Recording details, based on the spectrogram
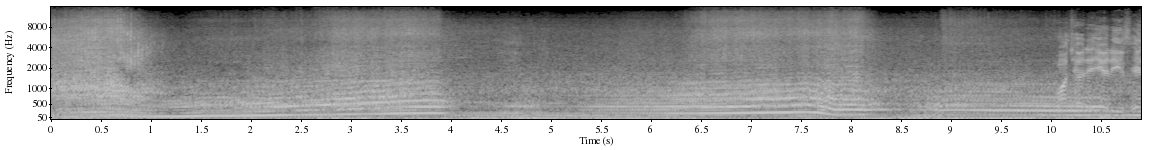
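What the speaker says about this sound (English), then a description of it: "I want y'all to hear these engine, man." Inside a 400whp Infiniti Q50 on a late-night drive, the engine and loud exhaust climb through repeated hard pulls, each rev rising steadily then dropping at a shift, with a voice talking over parts of it.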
